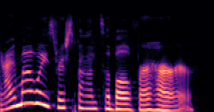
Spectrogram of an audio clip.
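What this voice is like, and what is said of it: Poor impression of speaker's mom. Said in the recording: “That's a horrible impersonation of my mom.”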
